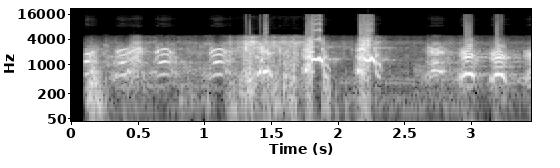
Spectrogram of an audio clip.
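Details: Belgian Shepherd giving a rapid burst of sharp, high barks and yips, about a dozen short calls in quick succession, some with a whining rise.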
